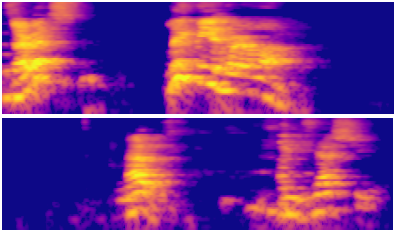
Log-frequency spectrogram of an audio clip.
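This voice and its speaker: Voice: medium pitch, very animated, takes it slowly, sharp tone, exaggerated voice. A performer playing a gullible, bawdy drunken tinker who believes he is a lord, delivered broadly in a staged Shakespeare comedy. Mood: pompous, amorous. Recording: roomy stage recording from far off.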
